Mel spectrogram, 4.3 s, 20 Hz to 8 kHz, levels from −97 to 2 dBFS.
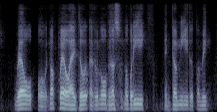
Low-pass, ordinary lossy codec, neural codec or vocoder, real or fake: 7.2 kHz; none; codec, 16 kHz, 0.5 kbps, FreqCodec, larger model; fake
